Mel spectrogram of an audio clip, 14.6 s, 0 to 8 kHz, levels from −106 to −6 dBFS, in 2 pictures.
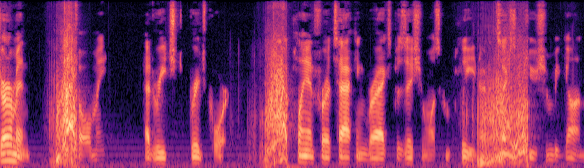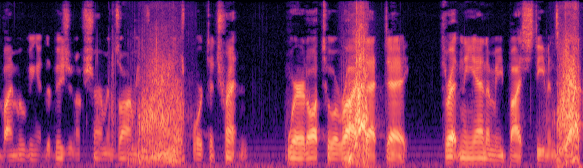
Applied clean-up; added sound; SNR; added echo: none; Zipper (clothing); 3 dB; none.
